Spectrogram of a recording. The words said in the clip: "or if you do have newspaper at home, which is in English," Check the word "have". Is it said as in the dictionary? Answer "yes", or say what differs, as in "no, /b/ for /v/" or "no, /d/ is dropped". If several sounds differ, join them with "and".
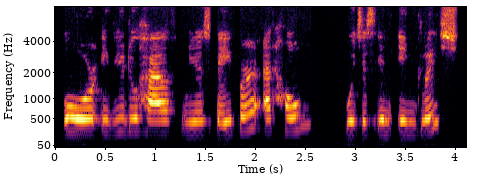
yes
